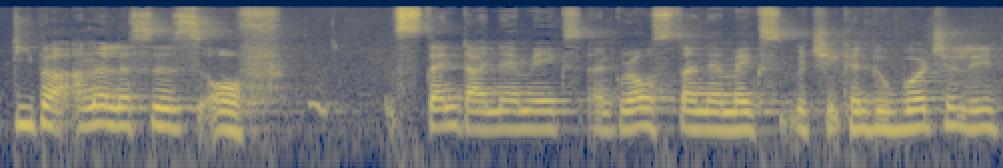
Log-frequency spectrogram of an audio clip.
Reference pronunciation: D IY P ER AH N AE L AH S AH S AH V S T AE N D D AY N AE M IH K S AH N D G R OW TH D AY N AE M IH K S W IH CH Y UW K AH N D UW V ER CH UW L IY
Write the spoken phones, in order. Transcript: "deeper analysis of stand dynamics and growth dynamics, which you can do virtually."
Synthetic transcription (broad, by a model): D IY P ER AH N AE L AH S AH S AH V S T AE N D D AY N AE M IH K S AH N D G R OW S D AY N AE M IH K S W IH CH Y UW K AH N D UW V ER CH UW L IY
